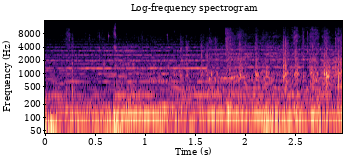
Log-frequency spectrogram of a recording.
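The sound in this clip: Horses clip-clopping and whinnying as a king and his riders arrive in a film scene; brisk hoofbeats run throughout, and a horse neighs.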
